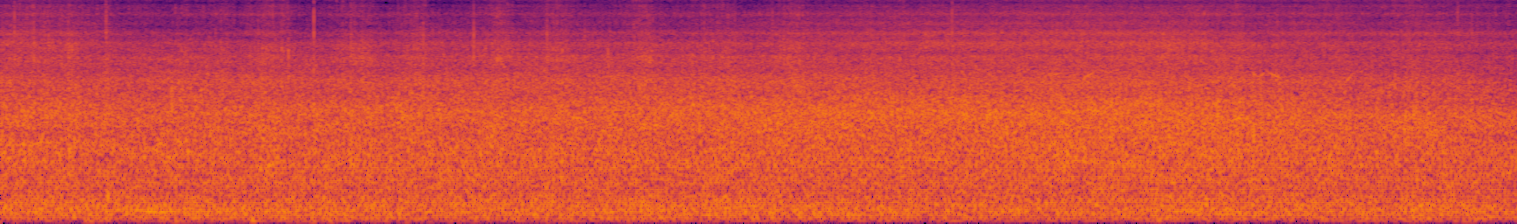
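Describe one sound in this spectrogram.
Waves break and wash up onto the shore in a steady roar.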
